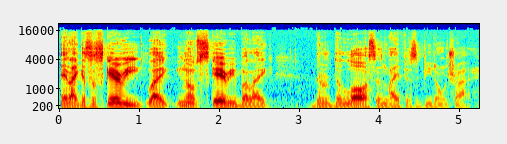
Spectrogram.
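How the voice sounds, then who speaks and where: Speaking in a New York accent at a moderate pace, a man uses a fairly low pitch with ordinary pitch variation and big swings in loudness. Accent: New York English, learned American. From Jamaica, raised in New York. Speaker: fashion designer. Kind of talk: casual chat. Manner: animated.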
